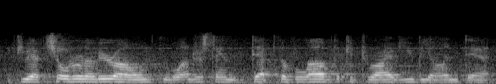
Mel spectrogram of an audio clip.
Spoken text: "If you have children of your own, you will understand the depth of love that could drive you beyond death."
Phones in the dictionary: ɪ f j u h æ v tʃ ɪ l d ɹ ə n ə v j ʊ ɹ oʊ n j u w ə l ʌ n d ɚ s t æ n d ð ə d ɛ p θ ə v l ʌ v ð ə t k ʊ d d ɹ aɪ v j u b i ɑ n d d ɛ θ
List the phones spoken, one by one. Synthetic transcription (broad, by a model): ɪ f j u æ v tʃ ɪ l d ɹ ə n ə v j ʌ ɹ oʊ n j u w ə l ʌ n d ɚ s t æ n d ð ə d ɛ p θ ə v l ʌ v ð ə t k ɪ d d ɹ aɪ v j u b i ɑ n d d ɛ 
